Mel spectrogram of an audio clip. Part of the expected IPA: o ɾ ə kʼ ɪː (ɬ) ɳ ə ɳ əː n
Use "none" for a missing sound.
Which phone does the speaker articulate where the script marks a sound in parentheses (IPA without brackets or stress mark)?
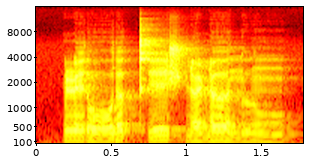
ʃ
